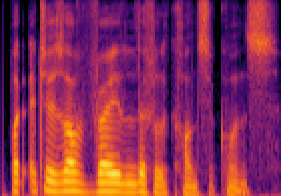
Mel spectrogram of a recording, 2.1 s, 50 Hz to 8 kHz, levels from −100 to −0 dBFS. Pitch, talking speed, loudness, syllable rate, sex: 125 Hz, 200 wpm, -18 LUFS, 6.2 syllables/s, male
